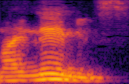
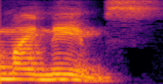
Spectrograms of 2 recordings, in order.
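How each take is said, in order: First: The verb is said as a separate full word. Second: The verb is reduced and joined to 'name'.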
